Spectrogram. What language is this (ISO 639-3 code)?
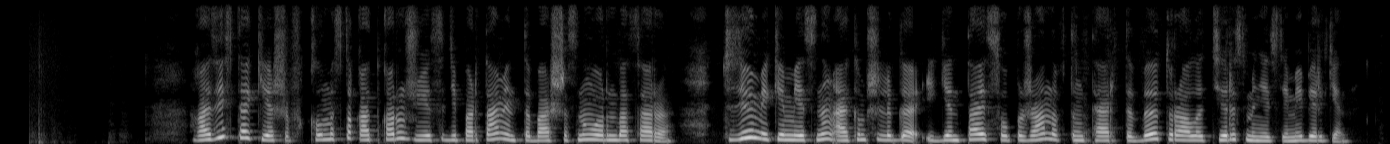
kaz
